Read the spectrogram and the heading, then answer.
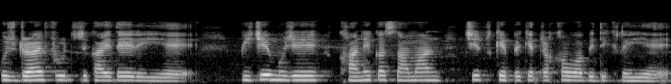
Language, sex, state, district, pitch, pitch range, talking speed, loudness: Hindi, female, Arunachal Pradesh, Lower Dibang Valley, 190 Hz, 185-200 Hz, 190 wpm, -18 LUFS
